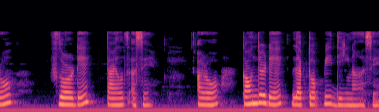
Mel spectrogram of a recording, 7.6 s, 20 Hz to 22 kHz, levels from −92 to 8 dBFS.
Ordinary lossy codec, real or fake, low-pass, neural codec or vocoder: none; real; none; none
